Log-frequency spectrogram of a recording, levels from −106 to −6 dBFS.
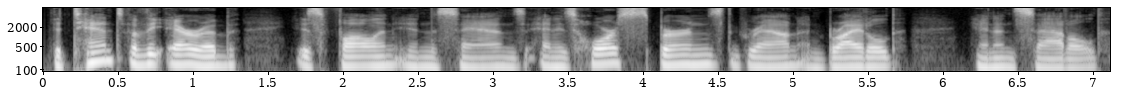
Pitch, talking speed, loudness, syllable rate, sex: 130 Hz, 160 wpm, -20 LUFS, 4.3 syllables/s, male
